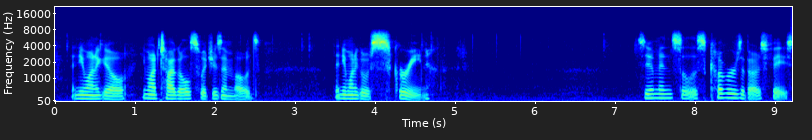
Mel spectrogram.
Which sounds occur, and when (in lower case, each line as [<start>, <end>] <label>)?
[0.00, 9.22] background noise
[0.09, 0.23] clicking
[0.19, 0.90] male speech
[0.45, 0.67] clicking
[1.13, 2.59] male speech
[3.06, 3.29] clicking
[3.51, 4.87] male speech
[4.55, 4.77] clicking
[6.81, 7.04] clicking
[7.25, 9.22] male speech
